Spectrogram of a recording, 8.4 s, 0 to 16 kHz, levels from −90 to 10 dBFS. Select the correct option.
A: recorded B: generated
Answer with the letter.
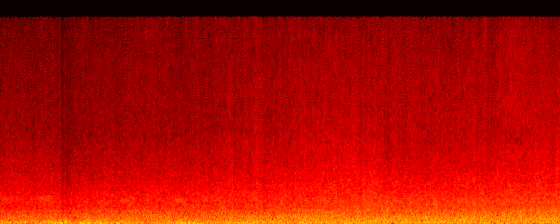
B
